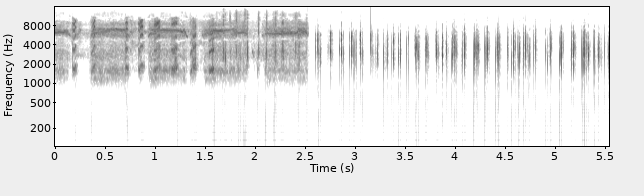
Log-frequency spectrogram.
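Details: Edible-nest swiftlet lure sound for the rainy-season breeding period: a loud buzzy chattering opening, then a clipped series of rapid high chirps repeated several times per second.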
